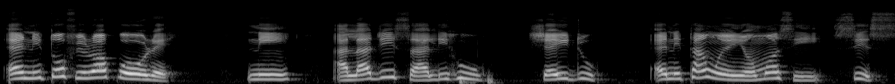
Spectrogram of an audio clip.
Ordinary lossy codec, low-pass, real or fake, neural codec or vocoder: none; 14.4 kHz; real; none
